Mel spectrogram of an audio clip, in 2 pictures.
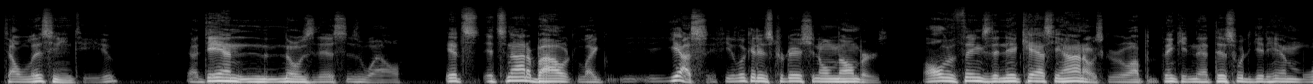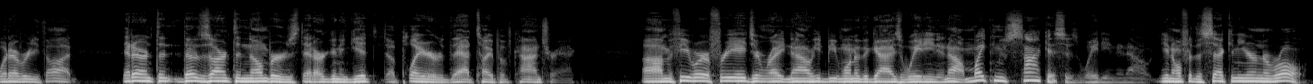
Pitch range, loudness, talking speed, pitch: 115-140 Hz, -19 LUFS, 210 wpm, 130 Hz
